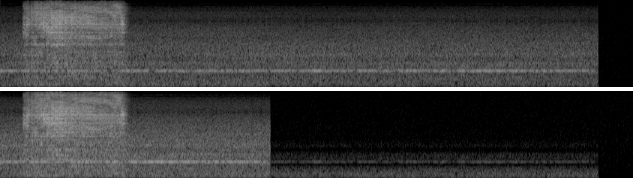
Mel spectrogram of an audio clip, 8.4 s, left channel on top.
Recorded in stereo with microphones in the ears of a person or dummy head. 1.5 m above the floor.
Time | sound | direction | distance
0.3 | tearing paper | 15° left (ahead or behind) | 1.0 m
